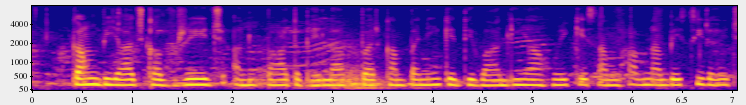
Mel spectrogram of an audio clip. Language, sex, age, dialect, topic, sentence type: Maithili, female, 25-30, Eastern / Thethi, banking, statement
